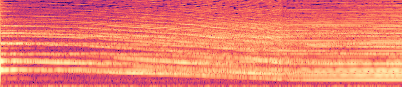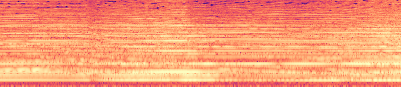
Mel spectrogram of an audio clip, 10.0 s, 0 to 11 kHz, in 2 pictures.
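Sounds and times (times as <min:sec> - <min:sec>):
string quartet glissando: 0:03.8 - 0:10.0.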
